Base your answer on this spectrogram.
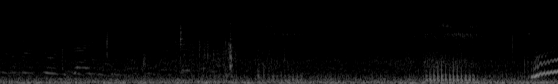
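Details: Black Persian cat living as a community cat in a Japanese park, petted and overjoyed; low steady purring, a faint wavering meow at the start, then a sharp rising meow at the end.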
